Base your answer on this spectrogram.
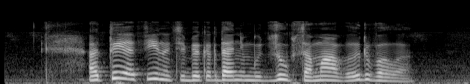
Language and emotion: Russian, angry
